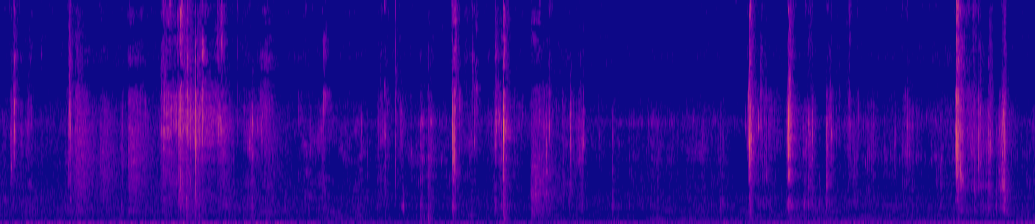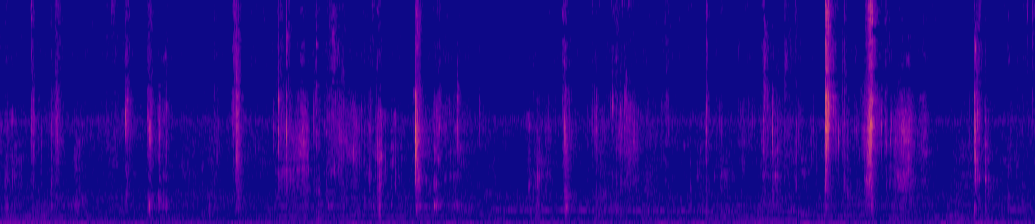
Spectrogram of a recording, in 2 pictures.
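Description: Close-up chewing of pickled chicken feet: crunching skin and cartilage with many sharp wet clicks, over a low steady rumble.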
